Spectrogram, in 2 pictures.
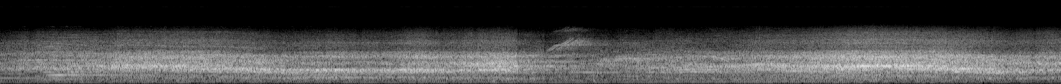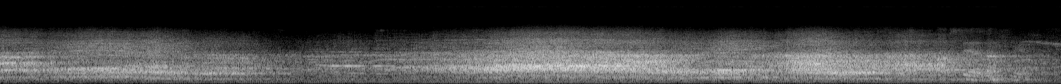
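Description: Large concert crowd cheering and chanting, the roar swelling and falling in two long waves. A short rising whistle sounds about five seconds in.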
